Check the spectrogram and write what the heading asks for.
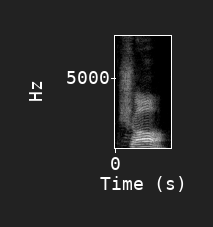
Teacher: श बोल कर देखिए होठ गोला हो जाएगा आपका · यहां पर तालब स का उच्चारण स्थान तालू है यानी इसको बोलते समय हमारा जीभ जो है वो तालू में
